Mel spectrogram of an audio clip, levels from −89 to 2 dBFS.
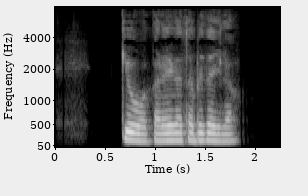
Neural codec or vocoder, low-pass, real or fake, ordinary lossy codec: none; 7.2 kHz; real; AAC, 32 kbps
